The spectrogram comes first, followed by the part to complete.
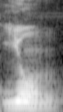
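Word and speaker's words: Jung: the word you know j-u-n-g it is pronounced as yoon he uses the word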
